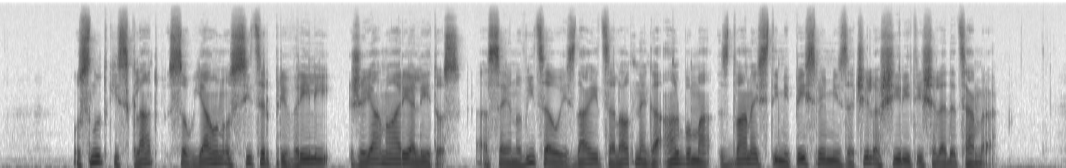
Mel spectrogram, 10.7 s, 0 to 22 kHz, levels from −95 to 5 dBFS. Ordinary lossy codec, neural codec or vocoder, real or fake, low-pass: none; none; real; 19.8 kHz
